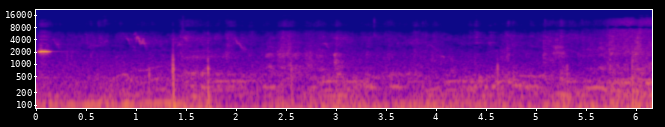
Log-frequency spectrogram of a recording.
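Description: Pigeons cooing, a run of low repeated coos, with a couple of faint clicks about a second and a half in.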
